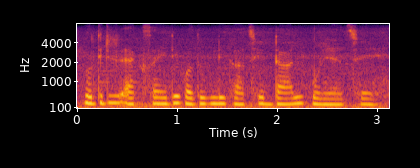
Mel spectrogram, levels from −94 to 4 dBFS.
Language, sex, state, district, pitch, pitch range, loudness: Bengali, female, West Bengal, Cooch Behar, 215 Hz, 200-225 Hz, -15 LUFS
